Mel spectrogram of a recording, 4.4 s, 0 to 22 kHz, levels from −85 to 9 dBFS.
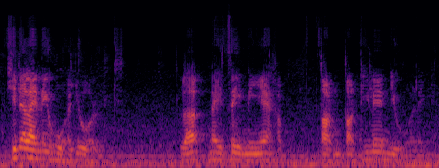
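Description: Across the whole recording the speech has a rough, grainy texture, with upper harmonics smeared into noise. This is plainly audible Opus compression, likely from the music (CELT) mode at a low bitrate that fits about 16 kbps. Short of bits, the encoder keeps each band's energy but refills detail with folded or noise content. On a spectrogram, energy reaches about 20.2 kHz without the gaps MP3 leaves, but harmonic striations blur into speckled noise.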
